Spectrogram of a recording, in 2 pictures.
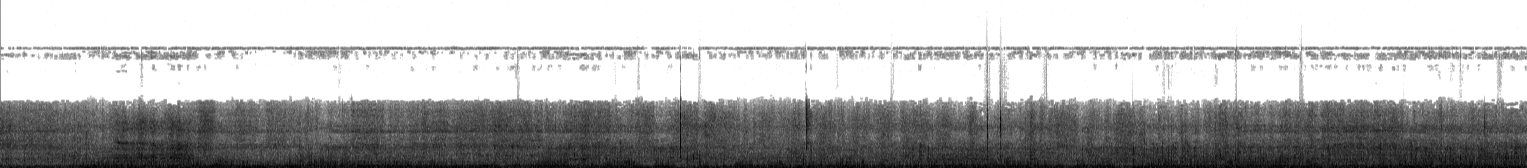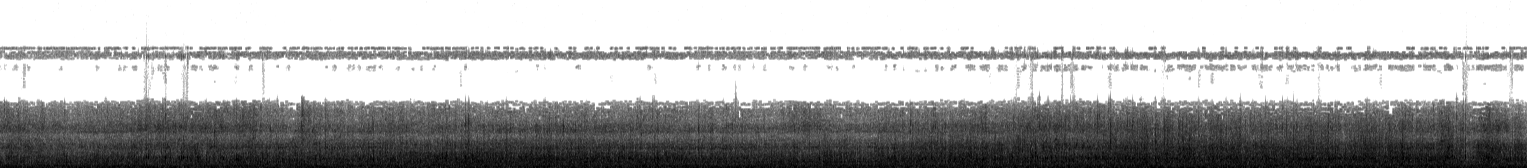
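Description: Wind buffeting the microphone of a camera mounted on a mountain bike, mixed with the tyres rolling over a gravel trail: a steady rumbling noise with a few faint clicks, growing a little louder in the second half.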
